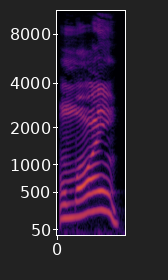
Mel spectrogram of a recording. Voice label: hello, bassa; M̀ mɔ́ínǹ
